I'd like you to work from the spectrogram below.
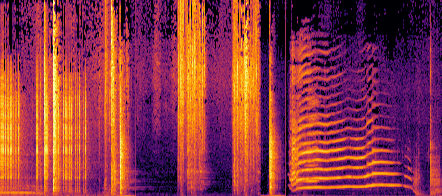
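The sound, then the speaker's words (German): Several sharp cracks and scraping bursts as a locked door behind a building is pried with a crowbar, with brief pauses, then a long, tonal creak that rises in pitch as the door swings open. “Tür ist auf.”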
